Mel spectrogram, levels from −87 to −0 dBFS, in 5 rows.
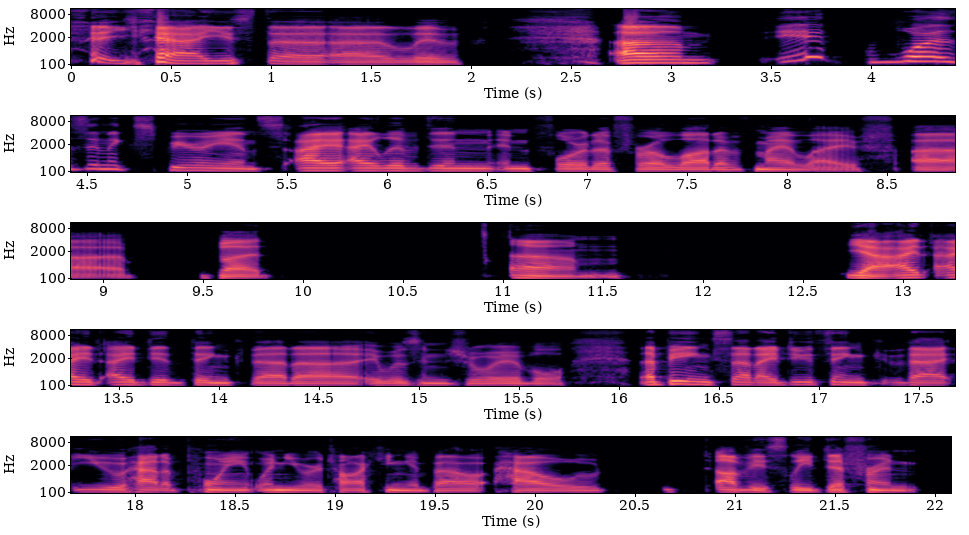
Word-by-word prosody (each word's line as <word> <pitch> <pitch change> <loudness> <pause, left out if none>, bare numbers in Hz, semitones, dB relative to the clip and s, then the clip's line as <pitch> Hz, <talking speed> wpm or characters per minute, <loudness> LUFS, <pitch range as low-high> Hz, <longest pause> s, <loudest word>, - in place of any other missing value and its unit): Yeah, 155 -1 +7
I - - +2
used 150 +1 -3
to, 150 - -5
uh, 120 -3 -2
live 115 -1 -5 0.8
Um, 185 0 +8 0.3
it - - -1 0.2
was 245 +2 +2
an 235 -1 -5
experience, 150 - -5
I 145 0 +6
I 145 -1 +2
lived 140 -1 -5
in 135 -2 -3
in 125 0 -4
Florida 115 -2 -5
for 110 0 -8
a 105 - -2
lot 105 0 -2
of 105 -1 -6
my 105 -2 -1
life, 70 -8 -9
uh, - - -3 0.5
but 105 -4 +1 1.2
um 120 -5 -2 1.1
yeah, 125 -4 +7
I 145 +1 +5
I 140 +1 +3
I 140 -1 +1
did 130 -2 -5
think 120 -2 -3
that, 110 -1 -3
uh, 105 -2 -1
it 110 - -6
was 115 0 -7
enjoyable. 105 - -7 0.3
That 145 +1 +3
being 165 -5 +4
said, 140 -2 -2
I 125 -1 +4
do 140 +2 -5
think 135 -4 -4
that 120 -1 +1
you 125 -1 -5
had 120 -1 +2
a - - -5
point 115 -2 -4
when 115 +1 0
you 115 -1 -1
were 105 - -5
talking 210 - -4
about 100 - -5
how 100 -2 -3
d - - -21 0.5
obviously 115 -2 +1
different 210 - -2
120 Hz, 155 wpm, -24 LUFS, 110-145 Hz, 1.2 s, Um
